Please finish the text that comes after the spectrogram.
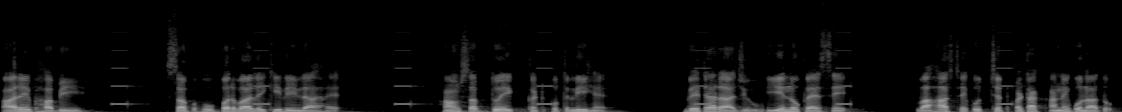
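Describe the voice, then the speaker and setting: A man plays a humble, pious village priest from a cartoon moral story. The voice is mid-pitched and kindly, in a dull recording with faint noise. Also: slow, long pauses, a little mellow. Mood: kindly, philosophical. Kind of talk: Hindi cartoon story voice acting.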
